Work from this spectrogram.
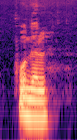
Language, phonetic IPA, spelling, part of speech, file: Polish, [ˈpudɛl], pudel, noun, LL-Q809 (pol)-pudel.wav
